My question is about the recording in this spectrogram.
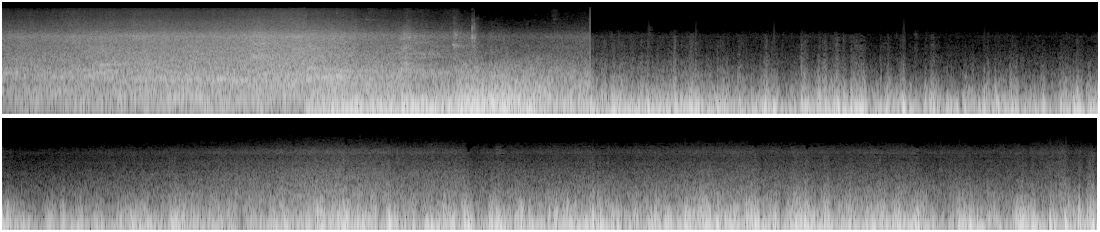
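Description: Wind buffeting the microphone: a loud, gusting low rumble that sets in about two seconds in, after a brief steady hiss.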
